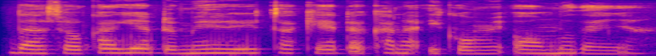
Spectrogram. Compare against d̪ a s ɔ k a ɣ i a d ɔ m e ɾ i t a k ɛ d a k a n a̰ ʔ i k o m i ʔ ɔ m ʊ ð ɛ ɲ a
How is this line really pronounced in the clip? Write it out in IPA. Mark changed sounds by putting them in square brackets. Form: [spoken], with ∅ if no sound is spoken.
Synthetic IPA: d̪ a s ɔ k a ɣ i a d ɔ m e ɾ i t a k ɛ d a k a n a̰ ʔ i k o m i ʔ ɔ m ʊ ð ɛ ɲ a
